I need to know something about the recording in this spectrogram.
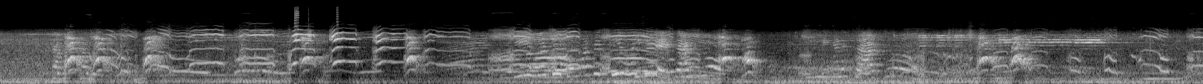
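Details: Labrador Retriever puppies in Barrackpore, West Bengal, giving a run of short high whimpers and yips that rise and fall, some in quick clusters, with people talking in Bengali over much of it.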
